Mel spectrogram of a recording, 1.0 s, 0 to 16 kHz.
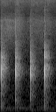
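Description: A thin cast epoxy resin base is tapped four times after demolding, each tap a short, bright, glass-like click centered around 1.3 kHz that dies away quickly. The resin is rock solid and fully cured hard despite being thin.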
